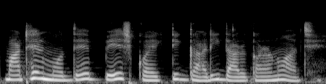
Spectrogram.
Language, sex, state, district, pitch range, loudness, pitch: Bengali, female, West Bengal, Cooch Behar, 185-235 Hz, -14 LUFS, 215 Hz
